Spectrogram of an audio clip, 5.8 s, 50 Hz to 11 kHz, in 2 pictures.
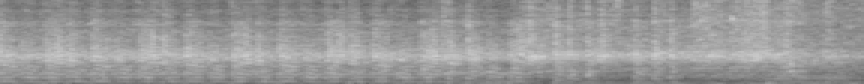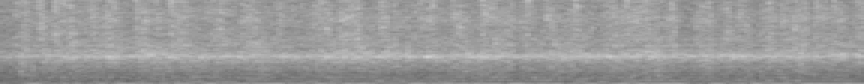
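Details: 1965 Cobra Fastback with replacement 302 V8, automatic choke being adjusted: cranks, catches and settles to a slow, uneven idle around 1000 rpm; fast idle set too low, needs a bit more.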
